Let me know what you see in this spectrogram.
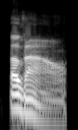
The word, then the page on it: avow: British English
